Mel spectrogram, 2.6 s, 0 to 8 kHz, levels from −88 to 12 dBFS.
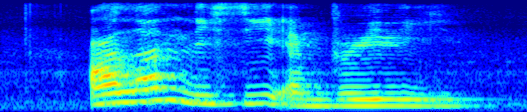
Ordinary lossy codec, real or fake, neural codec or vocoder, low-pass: none; fake; autoencoder, 48 kHz, 128 numbers a frame, DAC-VAE, trained on Japanese speech; 7.2 kHz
